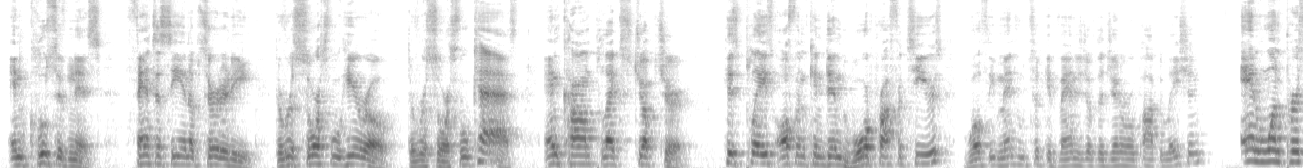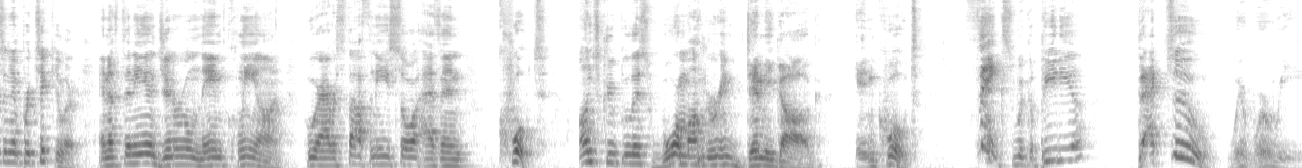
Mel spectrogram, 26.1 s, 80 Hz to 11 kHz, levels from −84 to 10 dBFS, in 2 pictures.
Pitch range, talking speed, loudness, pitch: 140-180 Hz, 130 wpm, -36 LUFS, 155 Hz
